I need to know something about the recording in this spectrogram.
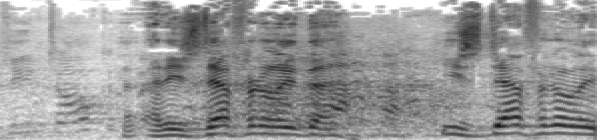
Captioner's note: laughter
